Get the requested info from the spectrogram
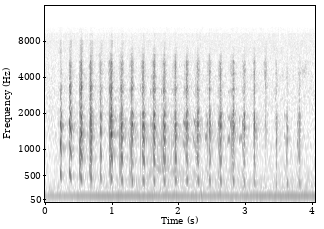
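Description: A woman's high-pitched cackling laugh: a fast run of short 'ha' pulses, about seven a second, that tails off and fades near the end.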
